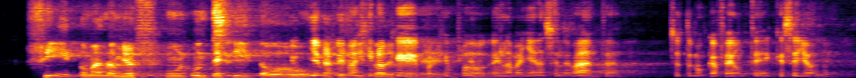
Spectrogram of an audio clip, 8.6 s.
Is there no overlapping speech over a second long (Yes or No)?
No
